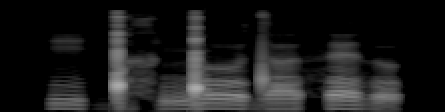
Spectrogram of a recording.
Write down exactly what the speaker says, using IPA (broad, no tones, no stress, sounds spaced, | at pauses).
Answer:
i ɡ͡ǃ ə x ŋ͡ǃ ʊː d ɐː θ ɛ ð ʊ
